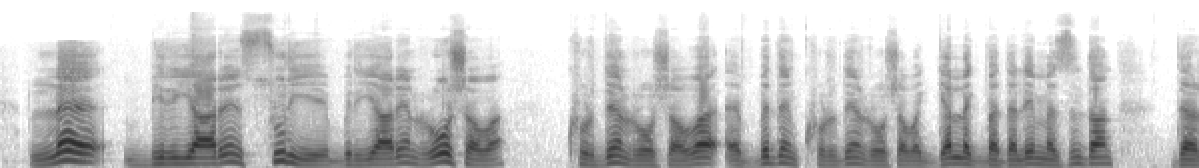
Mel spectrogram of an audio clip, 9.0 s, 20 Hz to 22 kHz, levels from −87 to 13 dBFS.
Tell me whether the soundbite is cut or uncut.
uncut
